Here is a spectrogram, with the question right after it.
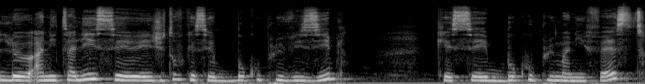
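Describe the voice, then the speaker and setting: Very slowly, a woman speaks in a fairly low pitch with a dark, mellow tone and ordinary pitch variation. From Italy. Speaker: association leader. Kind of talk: radio debate interview. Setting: studio. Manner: halting, many hesitations.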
